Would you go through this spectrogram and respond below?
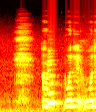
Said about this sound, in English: We're just gonna have a yawn. Oops.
